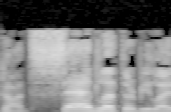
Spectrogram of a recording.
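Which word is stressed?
said. The word "said" carries the main stress. The act of speaking itself has power. The speaker calls it wrong. "they put the emphasis on the wrong word"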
